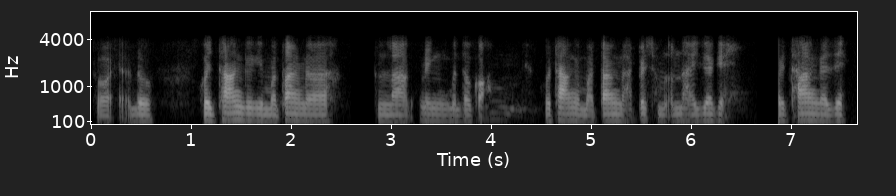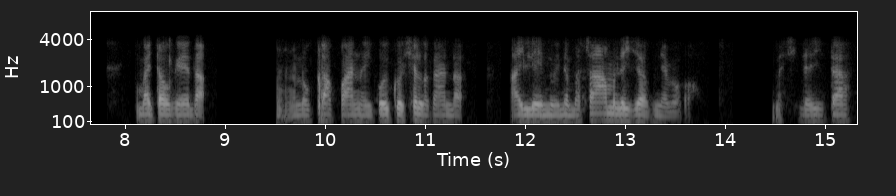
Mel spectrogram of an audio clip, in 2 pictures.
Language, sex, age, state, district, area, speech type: Manipuri, male, 18-30, Manipur, Senapati, rural, conversation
